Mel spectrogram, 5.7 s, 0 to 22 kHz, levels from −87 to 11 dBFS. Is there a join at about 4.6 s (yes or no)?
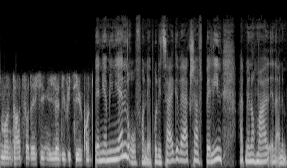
no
